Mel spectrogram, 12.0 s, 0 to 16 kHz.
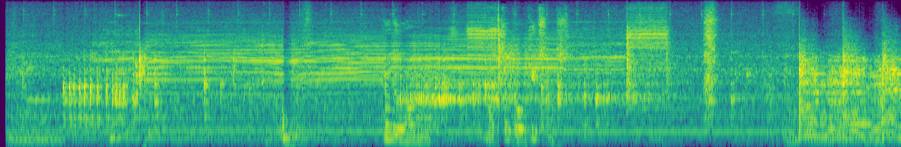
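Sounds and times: amp hum: 0.1 - 12.0
electric guitar playing: 0.1 - 12.0.

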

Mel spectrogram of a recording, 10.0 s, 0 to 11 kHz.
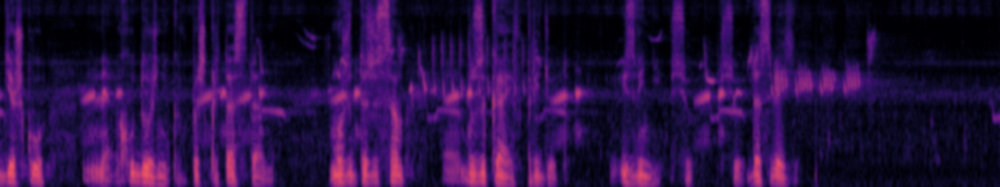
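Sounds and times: high hum of insects: 0.0 - 10.0.

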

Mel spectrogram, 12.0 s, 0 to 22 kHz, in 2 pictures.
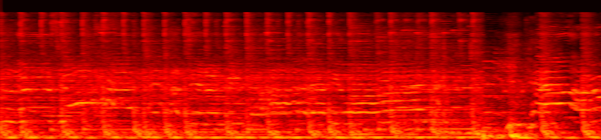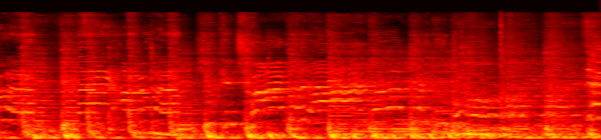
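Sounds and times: women singing into microphones: 0.0 - 12.0.

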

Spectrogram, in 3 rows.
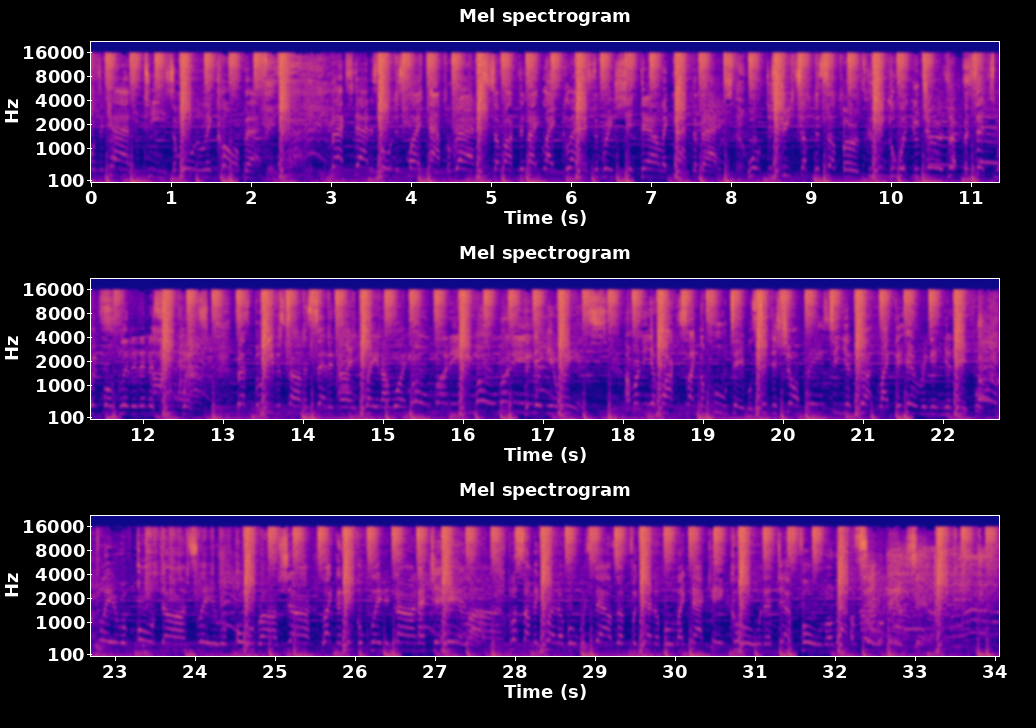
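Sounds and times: heavy bass line: 0.0 - 34.0
rapping over a drum beat: 0.0 - 34.0.

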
